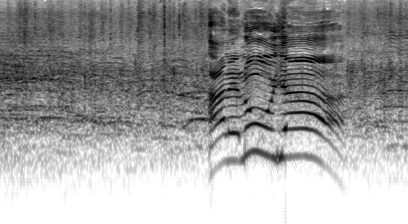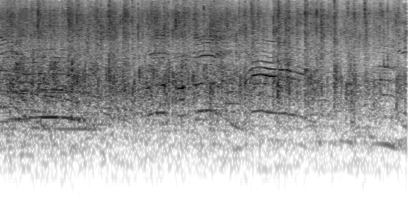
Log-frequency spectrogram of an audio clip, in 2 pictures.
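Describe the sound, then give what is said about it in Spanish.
An audience applauds steadily throughout, a dense wash of clapping, while a single voice calls out briefly over it near the middle. “Se aplaude, se destaca, se exalta, se halaga lo que se hace bien, mucho más lo que se hace perfecto.”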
